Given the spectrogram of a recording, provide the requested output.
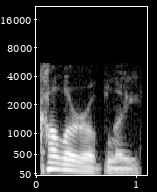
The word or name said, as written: colorably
